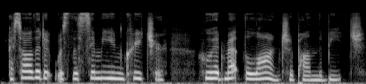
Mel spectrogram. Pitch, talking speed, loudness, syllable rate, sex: 255 Hz, 260 wpm, -16 LUFS, 6.5 syllables/s, female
